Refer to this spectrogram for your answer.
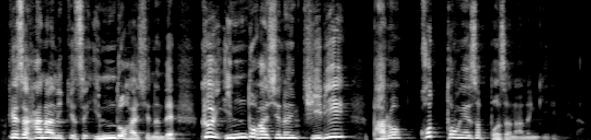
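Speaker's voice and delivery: loud, high, impassioned sermon delivery; preaching at full force. Acted. Pastor pressing the congregation, loud and impassioned. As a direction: drive the point home to the pews. Pastor proclaims God's guidance.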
